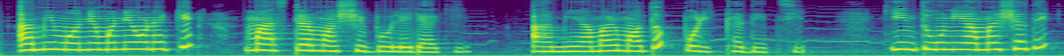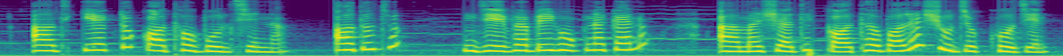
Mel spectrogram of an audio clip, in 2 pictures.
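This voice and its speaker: Woman acting shy student storyteller, high voice, easily piqued, scripted audio drama, soft music behind. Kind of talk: scripted first-person story narration.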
